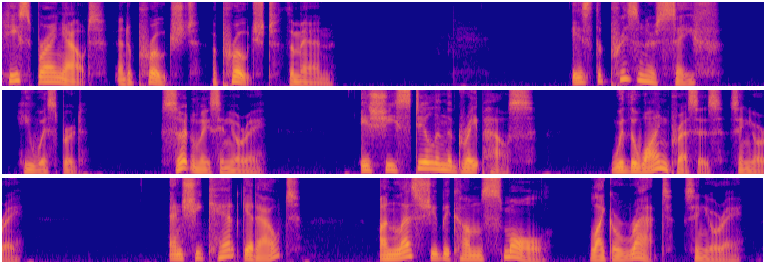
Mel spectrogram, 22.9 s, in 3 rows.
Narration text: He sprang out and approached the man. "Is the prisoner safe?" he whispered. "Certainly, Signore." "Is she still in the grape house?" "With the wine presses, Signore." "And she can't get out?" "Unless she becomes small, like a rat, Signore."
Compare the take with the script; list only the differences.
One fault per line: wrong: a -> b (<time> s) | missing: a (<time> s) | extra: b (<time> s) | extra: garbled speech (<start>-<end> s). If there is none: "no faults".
extra: approached (2.1 s)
